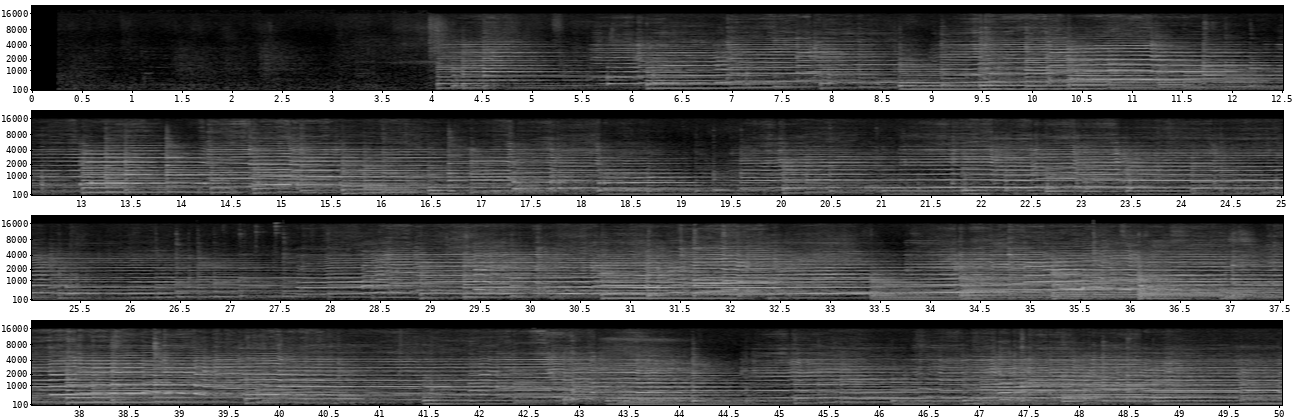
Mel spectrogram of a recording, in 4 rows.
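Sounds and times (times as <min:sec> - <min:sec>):
two violins: 0:03.9 - 0:50.0.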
